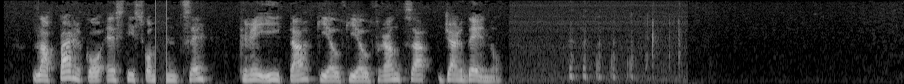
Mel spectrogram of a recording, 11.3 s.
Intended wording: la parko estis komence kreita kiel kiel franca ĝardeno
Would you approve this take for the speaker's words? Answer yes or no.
yes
